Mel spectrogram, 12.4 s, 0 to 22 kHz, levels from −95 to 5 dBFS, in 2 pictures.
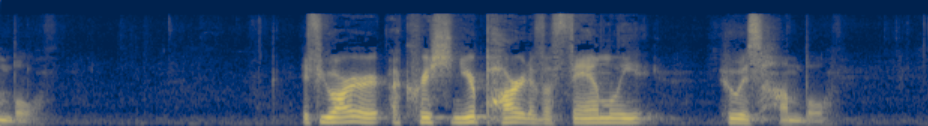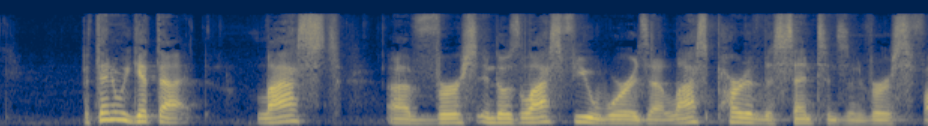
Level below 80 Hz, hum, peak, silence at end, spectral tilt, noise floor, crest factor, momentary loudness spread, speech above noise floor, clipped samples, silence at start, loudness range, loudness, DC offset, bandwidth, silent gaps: -68 dBFS; none; 0 dBFS; 0.05 s; -4.5 dB/octave; -65 dBFS; 22 dB; 14 LU; 44 dB; under 0.1%; 0 s; 4 LU; -21 LUFS; under 0.1%; 14 kHz; none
